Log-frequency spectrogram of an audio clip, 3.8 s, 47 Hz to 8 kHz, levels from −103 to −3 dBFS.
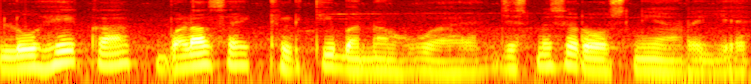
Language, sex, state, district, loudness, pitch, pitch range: Hindi, male, Uttar Pradesh, Jyotiba Phule Nagar, -19 LUFS, 125 Hz, 105-150 Hz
